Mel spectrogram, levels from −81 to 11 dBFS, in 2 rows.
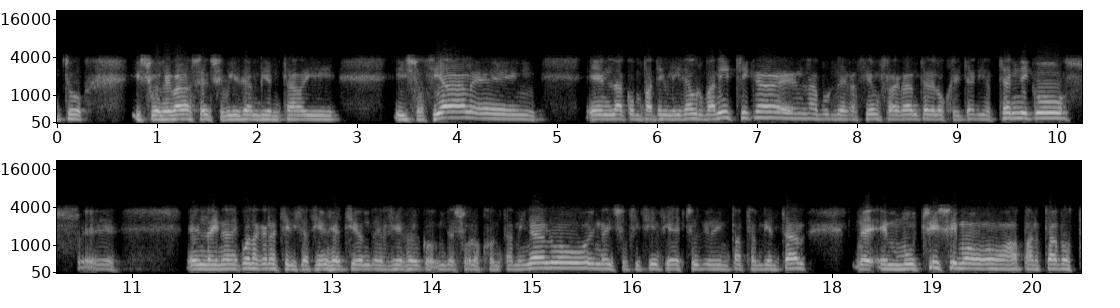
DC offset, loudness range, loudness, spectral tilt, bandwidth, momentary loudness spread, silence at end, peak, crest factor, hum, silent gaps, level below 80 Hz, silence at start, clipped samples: under 0.1%; 2 LU; -23 LUFS; -9 dB/octave; 4.8 kHz; 12 LU; 0.1 s; -6 dBFS; 18 dB; none; none; -60 dBFS; 0 s; under 0.1%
